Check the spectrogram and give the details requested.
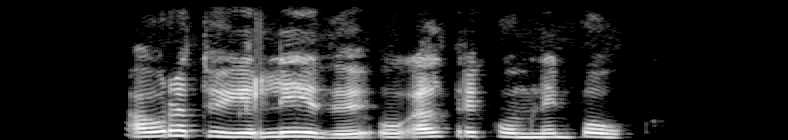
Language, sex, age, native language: Icelandic, other, 30-39, Icelandic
